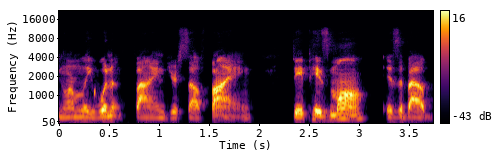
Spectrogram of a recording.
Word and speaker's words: dépaysement: So this first word I can pronounce, and it's pronounced dépaysement, which is the French word, which is closely related to the word disorientation.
